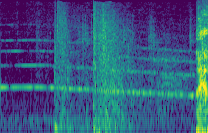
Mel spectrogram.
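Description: Police siren in GTA V: a steady wailing tone runs through the clip, with sharp bursts of game gunfire and impacts around it, and no talk over it.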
